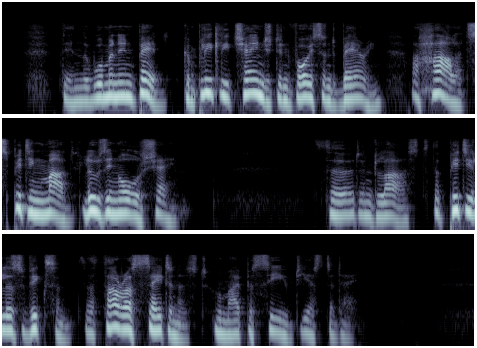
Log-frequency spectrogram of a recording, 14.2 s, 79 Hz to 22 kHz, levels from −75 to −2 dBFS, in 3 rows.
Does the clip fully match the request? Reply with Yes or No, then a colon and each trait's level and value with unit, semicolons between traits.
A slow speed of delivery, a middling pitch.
Yes: slow, 130 wpm; medium, 165 Hz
